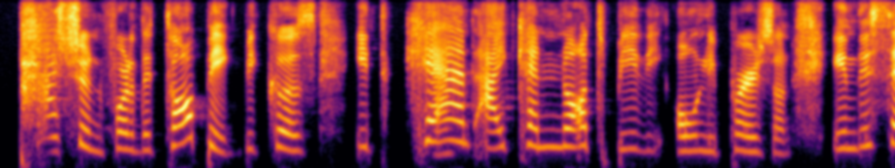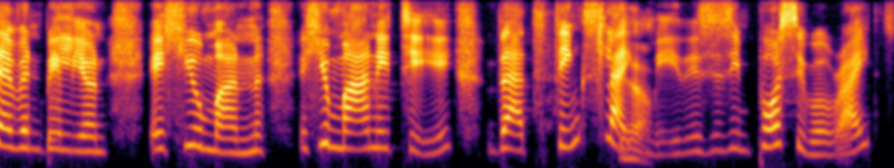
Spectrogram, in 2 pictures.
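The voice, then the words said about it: Spanish-accented English. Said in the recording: “my Spanish accent mixed with English”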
